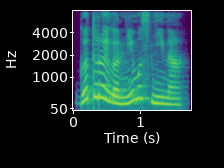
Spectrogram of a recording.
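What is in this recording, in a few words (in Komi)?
гӧтырӧйлӧн нимыс нина, Komi, female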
